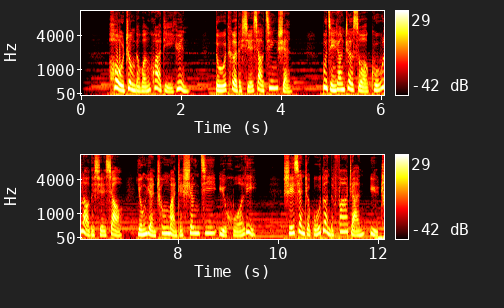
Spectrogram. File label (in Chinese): 宣传片沉稳女中音学校宣传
